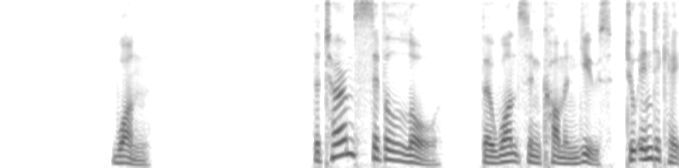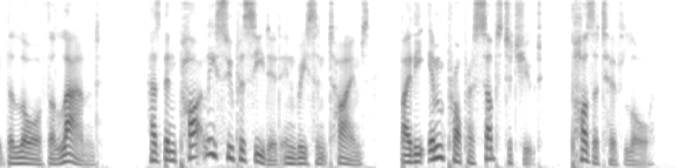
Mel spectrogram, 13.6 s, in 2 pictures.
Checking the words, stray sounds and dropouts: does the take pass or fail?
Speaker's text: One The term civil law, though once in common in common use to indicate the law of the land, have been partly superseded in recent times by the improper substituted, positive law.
fail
